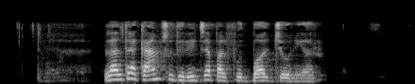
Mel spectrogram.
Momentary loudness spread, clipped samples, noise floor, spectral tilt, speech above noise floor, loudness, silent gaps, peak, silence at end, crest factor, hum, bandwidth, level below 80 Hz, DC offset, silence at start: 17 LU; under 0.1%; -47 dBFS; -2.5 dB/octave; 30 dB; -17 LUFS; none; -2 dBFS; 0.95 s; 18 dB; none; 8.4 kHz; -62 dBFS; under 0.1%; 0.4 s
